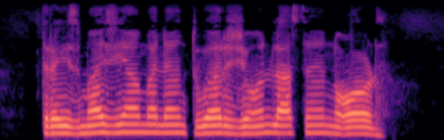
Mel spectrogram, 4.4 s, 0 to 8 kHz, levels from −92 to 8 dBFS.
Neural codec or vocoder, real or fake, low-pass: none; real; 7.2 kHz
